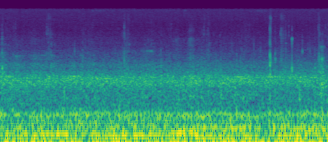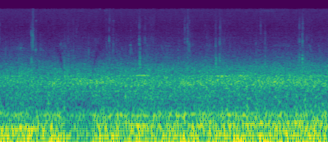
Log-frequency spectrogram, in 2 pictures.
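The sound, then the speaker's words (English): The engine of a pumper truck parked on a sidewalk runs steadily the whole time, a constant low rumble with a rough, churning texture and a few faint clicks and ticks above it. No one speaks. “I hear a truck engine.”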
